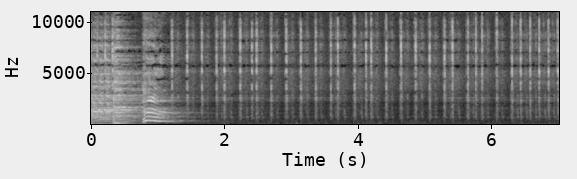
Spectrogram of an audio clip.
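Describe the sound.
Typewriter keys clack in a long, fairly regular run of many sharp strikes after a louder, ringing onset, with no voices.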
